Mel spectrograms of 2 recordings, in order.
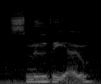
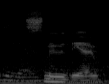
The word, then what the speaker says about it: smwddio: Smoothio, but it's spelt SMWDDIO because it's got a different Smoothio.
